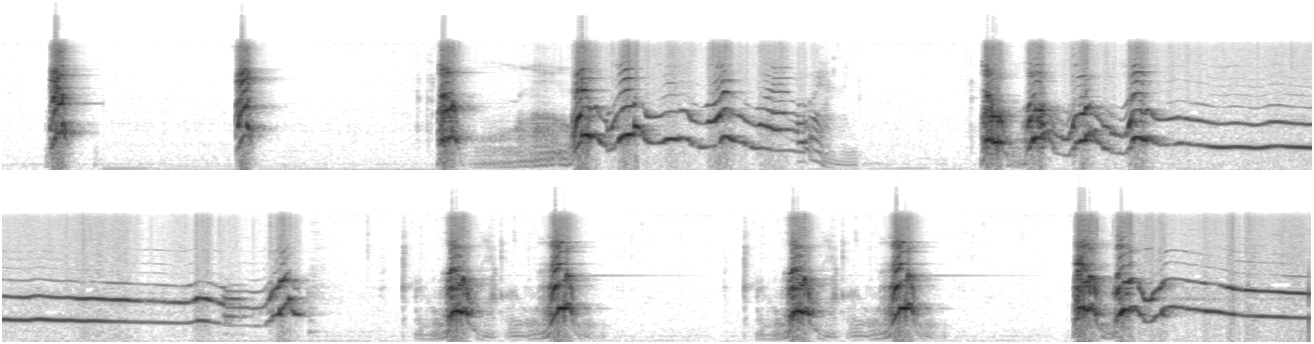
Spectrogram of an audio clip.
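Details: Poodle alternating sharp single barks with long, wavering, howl-like whines that slowly fall in pitch, then returning to spaced barks. No other sounds.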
